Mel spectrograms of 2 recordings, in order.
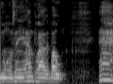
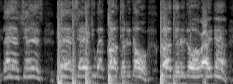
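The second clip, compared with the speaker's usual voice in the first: higher, louder barked order; guard's shout; 13 semitones higher, 8 dB louder than usual. Retold or imitated. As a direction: yell the last chance at him. Guards shouting final chance.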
